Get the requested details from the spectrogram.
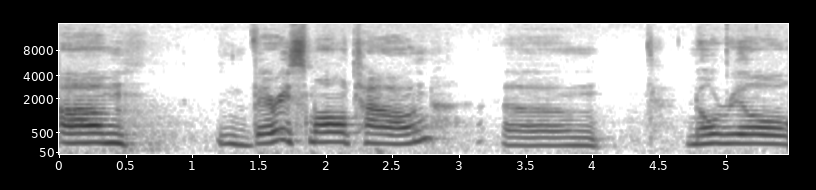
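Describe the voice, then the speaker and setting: A very slow woman's voice with a western Canadian accent, a dark, mellow tone, a fairly high pitch, and long, frequent pauses. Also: ordinary pitch variation. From Vancouver, Canada. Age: 80s+. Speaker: senior local resident. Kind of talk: oral history interview.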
